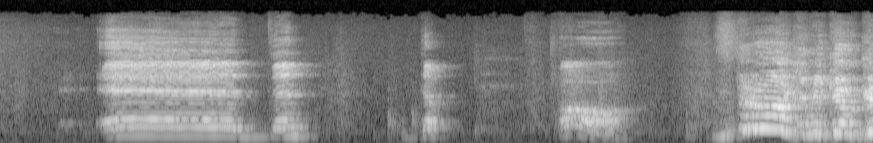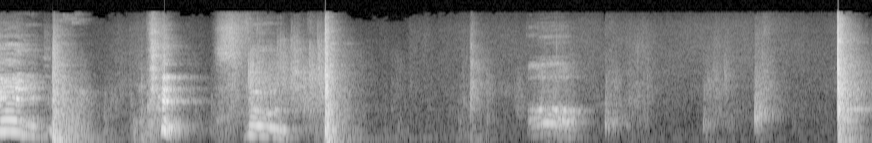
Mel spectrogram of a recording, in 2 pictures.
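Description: A man speaks in an exaggerated, theatrical voice close by.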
